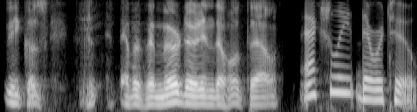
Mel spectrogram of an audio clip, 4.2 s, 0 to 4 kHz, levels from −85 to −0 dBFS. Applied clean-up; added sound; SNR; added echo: neural mask model DeepFilterNet 3.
